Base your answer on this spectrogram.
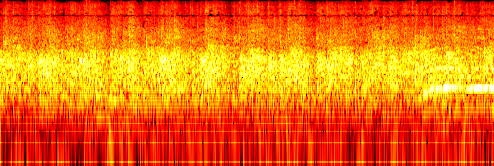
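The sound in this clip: An audience applauds after a live song performed on a Polish radio programme: a dense, steady patter of many hands at even loudness throughout, with no talk over it.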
